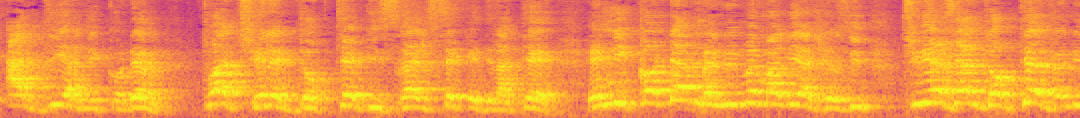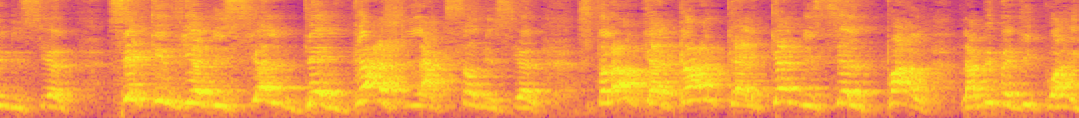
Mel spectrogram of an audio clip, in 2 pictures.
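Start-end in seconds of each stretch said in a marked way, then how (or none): 3.7-13.4 fiery preaching. Acted. Preaching at full force.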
